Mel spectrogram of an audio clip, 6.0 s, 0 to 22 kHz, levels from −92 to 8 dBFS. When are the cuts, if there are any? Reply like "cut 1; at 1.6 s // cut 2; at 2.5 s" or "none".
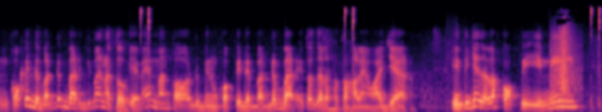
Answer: none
